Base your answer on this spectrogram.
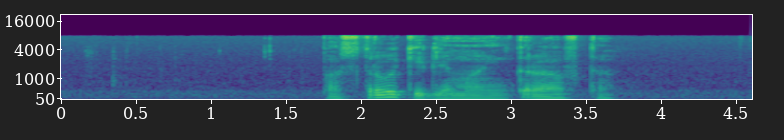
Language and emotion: Russian, sad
